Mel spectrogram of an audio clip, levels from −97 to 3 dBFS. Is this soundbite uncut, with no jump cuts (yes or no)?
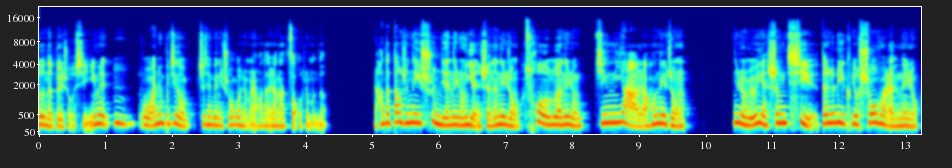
yes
